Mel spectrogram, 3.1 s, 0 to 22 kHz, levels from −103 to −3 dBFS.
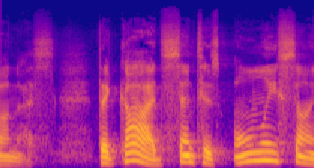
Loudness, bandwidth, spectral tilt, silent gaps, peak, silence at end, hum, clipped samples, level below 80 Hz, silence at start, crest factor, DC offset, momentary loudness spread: -23 LUFS; 14 kHz; -5.5 dB/octave; none; -6 dBFS; 0 s; none; under 0.1%; -74 dBFS; 0 s; 18 dB; under 0.1%; 10 LU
